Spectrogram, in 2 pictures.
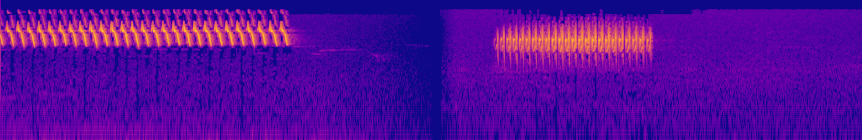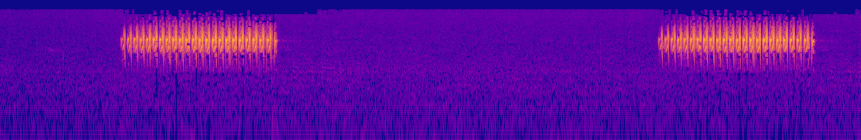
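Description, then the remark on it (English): A chipping sparrow's drier, faster trill at the start is followed by a dark-eyed junco singing a musical, high trill three times, each about a second and a half long with a few seconds of silence between. “Again, first the chipping, then the junco.”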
